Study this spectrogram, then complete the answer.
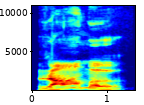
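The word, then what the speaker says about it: राम: But in Sanskrit, the same word will be pronounced as Rama, Ram, whereas this word in Hindi will be pronounced Ram.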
